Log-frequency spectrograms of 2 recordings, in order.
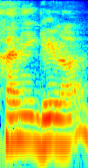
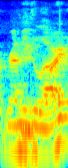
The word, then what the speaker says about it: Remi Gaillard: If you guys haven't seen Remi Gaillard, or Remi Gaillard, as Graham pronounces it, definitely check out his video.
